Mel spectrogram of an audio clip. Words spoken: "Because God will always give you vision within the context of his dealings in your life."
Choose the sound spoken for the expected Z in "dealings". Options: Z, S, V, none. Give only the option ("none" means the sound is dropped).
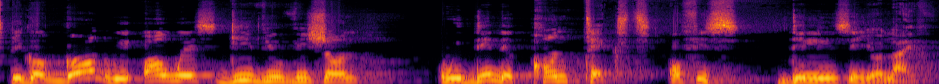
S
